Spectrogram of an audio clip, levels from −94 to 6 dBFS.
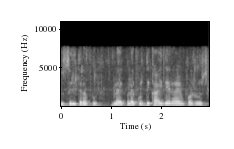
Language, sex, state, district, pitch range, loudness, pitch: Hindi, female, Punjab, Kapurthala, 180-200 Hz, -14 LUFS, 190 Hz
